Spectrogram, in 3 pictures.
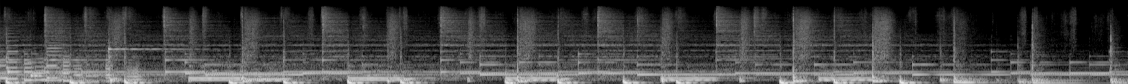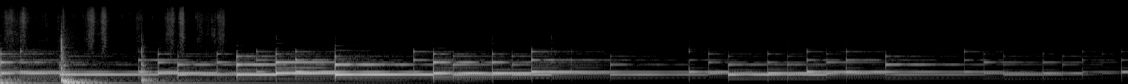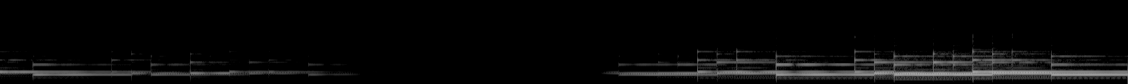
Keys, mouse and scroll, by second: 0.3 ctrl+KP_Add, 0.4 ctrl+KP_Add, 1.5 r, 5.8 right click, 6.1 middle click, 6.5 Tab, 6.7 scroll down 3, 6.9 middle click, 7.6-8.3 scroll down 1, 8.3 KP_1, 8.8-10.1 scroll up 7, 9.5 shift+middle click, 10.3 click, 12.1-12.4 scroll up 2, 12.8 click, 13.8 click, 17.7 click, 21.9 click, 23.1-23.9 scroll up 1, 23.9 click, 25.2 click, 26.9 ctrl+z, 27.8 click, 29.5 click, 31.6 click, 32.6-33.4 scroll down 3, 32.9 middle click, 33.4 shift+middle click.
